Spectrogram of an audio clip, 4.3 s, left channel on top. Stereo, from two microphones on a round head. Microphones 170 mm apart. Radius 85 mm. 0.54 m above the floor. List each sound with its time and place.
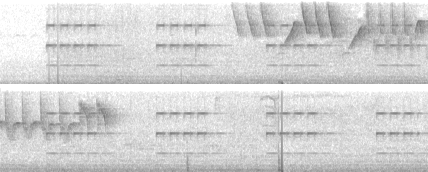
0.5 s an alarm clock: 15° right (ahead or behind), 4.5 m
